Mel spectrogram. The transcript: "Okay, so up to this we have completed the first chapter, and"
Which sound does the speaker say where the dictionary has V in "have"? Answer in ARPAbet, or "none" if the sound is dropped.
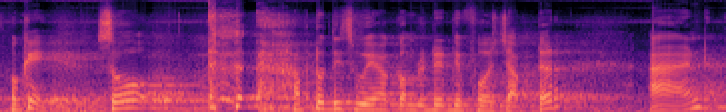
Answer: V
